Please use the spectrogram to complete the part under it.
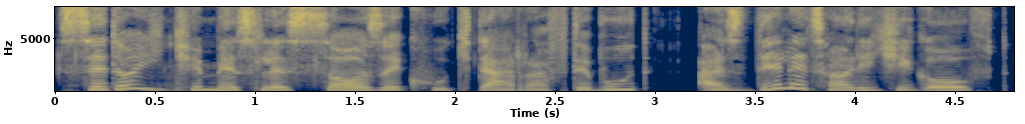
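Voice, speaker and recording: Woman, storybook narration, gentle and expressive, dry close voice. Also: fairly high pitch, dry recording. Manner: gentle, expressive, speaks to young listeners. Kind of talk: storybook reading.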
